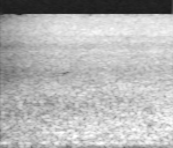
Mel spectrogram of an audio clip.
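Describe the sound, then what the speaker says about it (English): Water swirling and rushing into a rock formation, a steady broad roar of churning flow with wind-like noise, continuous and fairly close. "look at all that water going through there. It's all going inside the rock formation"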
